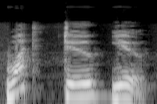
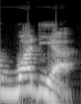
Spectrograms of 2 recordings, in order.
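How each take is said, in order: First: Each word is said fully with clear stress. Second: The phrase collapses into two short blended syllables. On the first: "To say do you by themselves, there is a lot more stress" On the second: "If it is reduced further, it could even be taken to what ya"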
